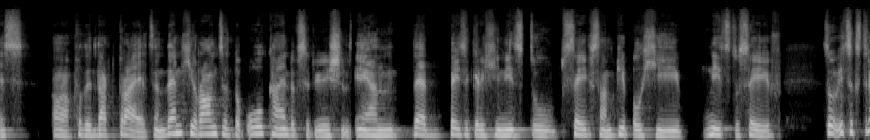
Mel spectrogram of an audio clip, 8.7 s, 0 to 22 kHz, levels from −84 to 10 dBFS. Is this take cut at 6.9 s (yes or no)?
yes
